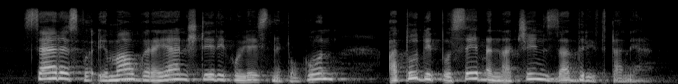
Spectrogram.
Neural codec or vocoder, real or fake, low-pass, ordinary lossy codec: codec, 44.1 kHz, 2.6 kbps, SNAC; fake; 14.4 kHz; none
